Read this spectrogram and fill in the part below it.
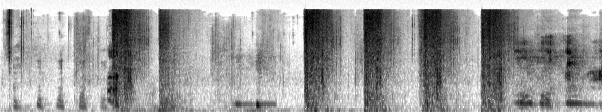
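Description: An axe strikes with sharp knocks.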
